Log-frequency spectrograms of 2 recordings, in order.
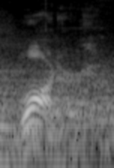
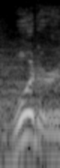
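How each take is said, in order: First: The middle consonant sounds like a clear t. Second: The middle consonant sounds like a soft d. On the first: This is how the speaker says it. The speaker calls it right. "I say water" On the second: This is a way the speaker rejects. The speaker calls it wrong. "wooder is not a thing"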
